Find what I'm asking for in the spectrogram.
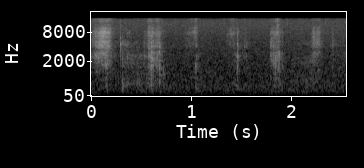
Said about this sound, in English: I'm gonna shuffle the cards a bit better today.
